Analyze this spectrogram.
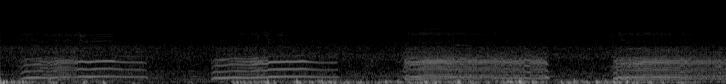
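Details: Snoring during sleep: repeated tonal, whistling snores on each breath, about four in seven seconds, with a rough rattling undertone.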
